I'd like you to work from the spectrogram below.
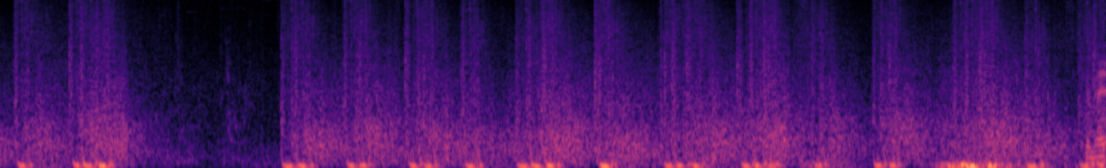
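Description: Rapid pistol gunfire from dual pistols in the video game Grim Dawn, a steady stream of sharp shots over about eight seconds, briefly dropping away before resuming, loud and close with combat noise beneath.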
